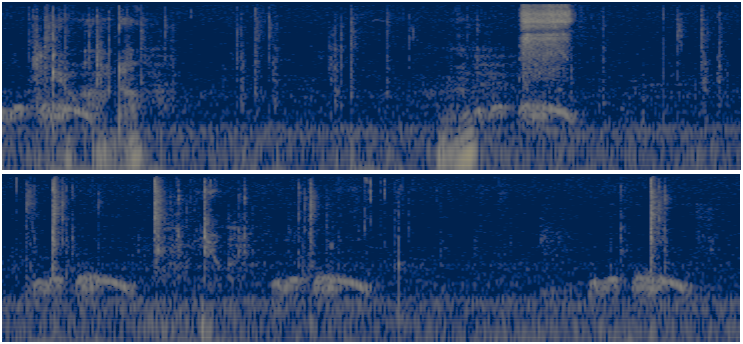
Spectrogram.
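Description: A pigeon or dove coos outdoors in soft, repeated phrases spaced every few seconds, faint and somewhat distant, while keyboard clicks and a brief spoken word come through nearby.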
